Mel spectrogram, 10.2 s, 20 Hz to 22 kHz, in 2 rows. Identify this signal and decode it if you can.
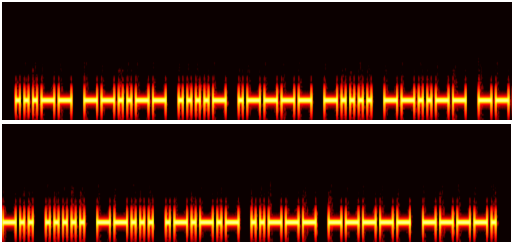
Morse code, heard as a keyed tone, about 28 wpm, 700 Hz. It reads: 3,416,857.209
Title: Pangram Challenge v2 - 28wpm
